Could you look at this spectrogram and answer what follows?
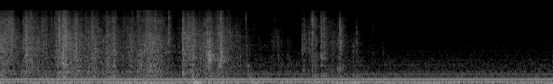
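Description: Plastic poly mailer bag crinkling and rustling as it is handled and torn open, dense crackling for about the first three and a half seconds, then only faint handling over a steady low hum.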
